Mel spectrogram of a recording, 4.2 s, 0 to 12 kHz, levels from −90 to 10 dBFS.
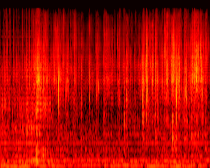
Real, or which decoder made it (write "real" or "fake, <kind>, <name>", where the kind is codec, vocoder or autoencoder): fake, vocoder, BigVGAN v2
